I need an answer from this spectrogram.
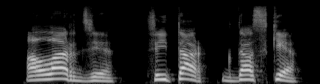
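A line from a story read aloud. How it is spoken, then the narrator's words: Barked. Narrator (Russian): рявкнул профессор Хроу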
